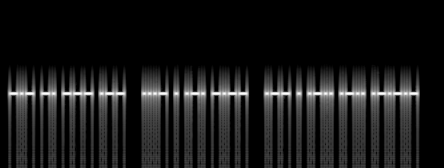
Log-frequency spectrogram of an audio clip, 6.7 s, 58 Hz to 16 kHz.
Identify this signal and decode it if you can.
Morse code, heard as a keyed tone, about 30 wpm, 700 Hz. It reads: KNOW VERY WELL.
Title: A Sound Of Thunder 30wpm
